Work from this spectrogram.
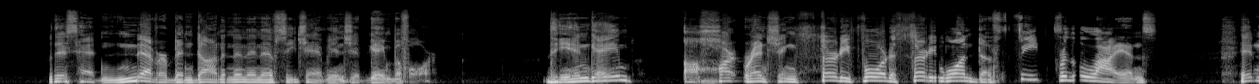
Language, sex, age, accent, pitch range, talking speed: English, male, 60-79, American, 115-190 Hz, 120 wpm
